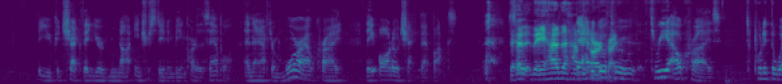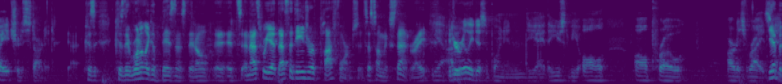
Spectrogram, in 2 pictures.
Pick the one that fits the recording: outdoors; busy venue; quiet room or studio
busy venue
